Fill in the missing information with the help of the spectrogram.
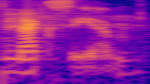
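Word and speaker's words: NXIVM: Oh, it's Nexium.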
